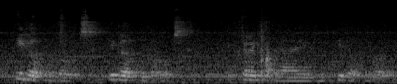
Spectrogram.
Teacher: he, again, it's a shorter vowel, it de-stresses and procliticizes more easily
